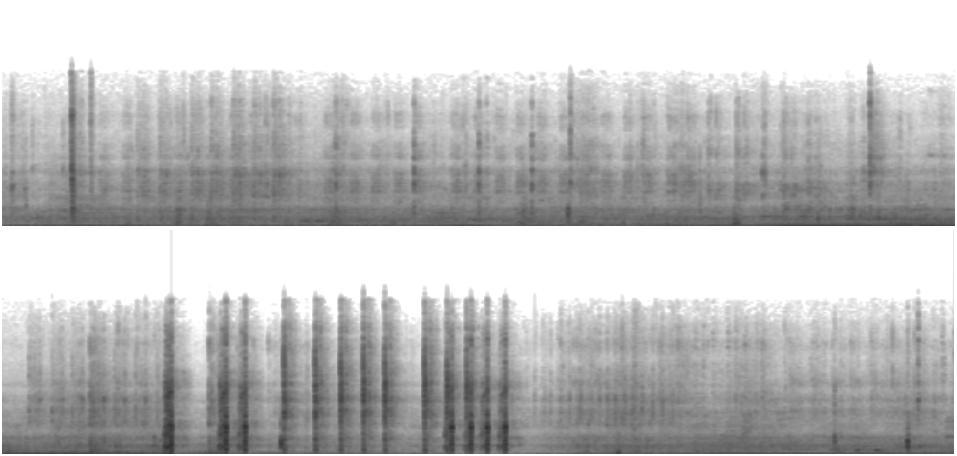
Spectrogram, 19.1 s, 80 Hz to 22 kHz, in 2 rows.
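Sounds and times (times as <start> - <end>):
airsoft gun shots: 11.1 - 14.8.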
